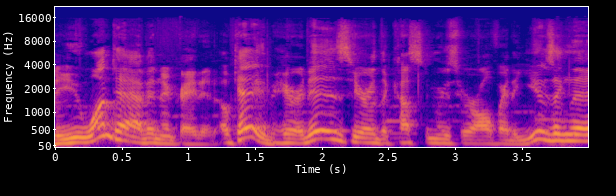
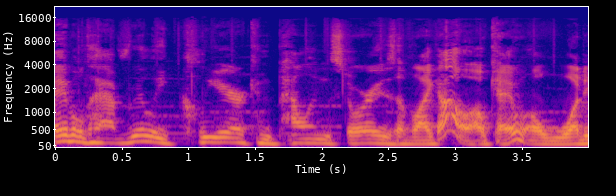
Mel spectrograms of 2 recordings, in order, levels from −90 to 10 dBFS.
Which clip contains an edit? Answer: first; 1 cut; at 1.6 s

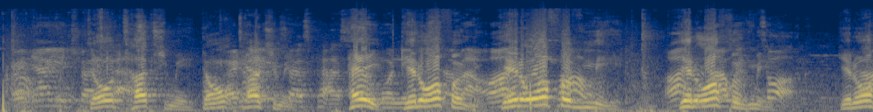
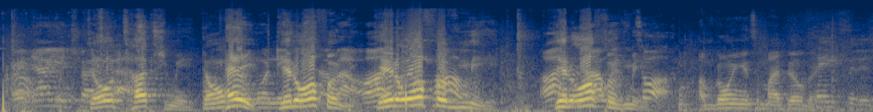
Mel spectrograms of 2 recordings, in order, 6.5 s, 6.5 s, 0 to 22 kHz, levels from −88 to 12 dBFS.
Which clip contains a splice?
second; 2 cuts; at 1.7 s, 5.2 s

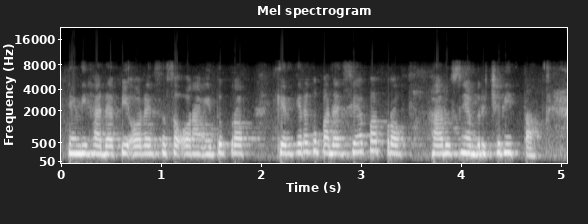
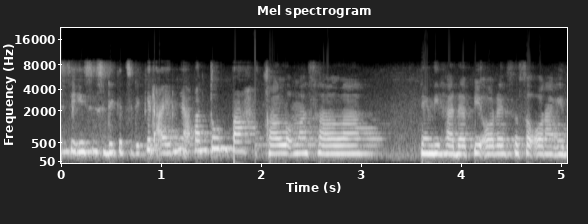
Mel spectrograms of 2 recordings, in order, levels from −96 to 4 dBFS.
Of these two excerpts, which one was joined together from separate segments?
second; 1 cut; at 2.0 s

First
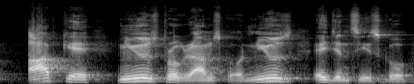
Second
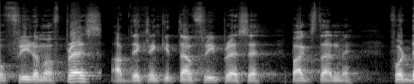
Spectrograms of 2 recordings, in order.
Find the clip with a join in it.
second; 1 cut; at 1.0 s

